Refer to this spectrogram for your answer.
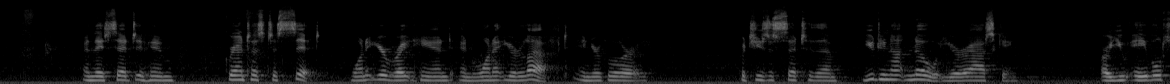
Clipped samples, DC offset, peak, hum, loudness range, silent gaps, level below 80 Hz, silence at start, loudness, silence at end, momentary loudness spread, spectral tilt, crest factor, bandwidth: under 0.1%; under 0.1%; -22 dBFS; 60 Hz at -60 dBFS; 3 LU; none; -60 dBFS; 0 s; -40 LUFS; 0 s; 20 LU; -3 dB/octave; 20 dB; 16 kHz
